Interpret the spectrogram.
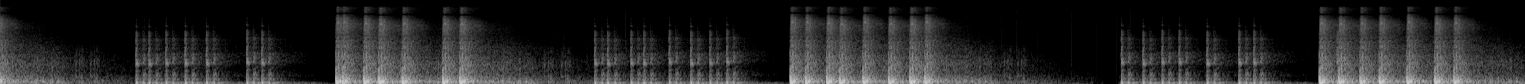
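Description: Fireworks exploding in volleys: clusters of rapid sharp bangs every two to three seconds, louder and softer volleys taking turns, each dying away over a second or two.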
